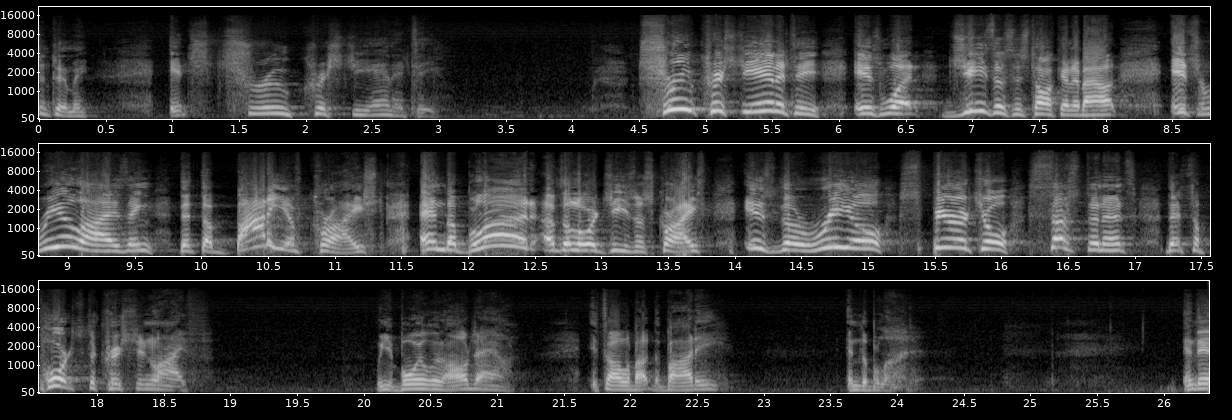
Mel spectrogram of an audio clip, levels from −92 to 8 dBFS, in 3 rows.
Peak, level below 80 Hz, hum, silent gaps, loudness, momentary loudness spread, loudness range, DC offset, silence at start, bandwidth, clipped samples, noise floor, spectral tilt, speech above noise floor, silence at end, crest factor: -4 dBFS; -66 dBFS; none; none; -20 LUFS; 17 LU; 13 LU; under 0.1%; 0 s; 16 kHz; under 0.1%; -65 dBFS; -5 dB/octave; 45 dB; 0 s; 18 dB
